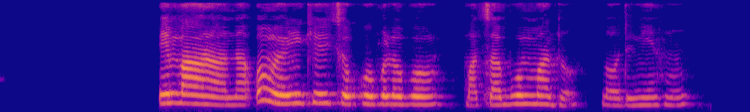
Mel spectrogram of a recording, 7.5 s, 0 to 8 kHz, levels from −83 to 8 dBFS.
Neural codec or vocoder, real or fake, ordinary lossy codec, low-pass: codec, 16 kHz, 2 kbps, FunCodec, trained on Chinese and English, 25 frames a second; fake; AAC, 32 kbps; 7.2 kHz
